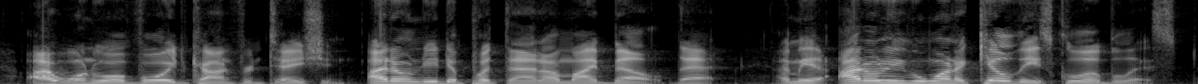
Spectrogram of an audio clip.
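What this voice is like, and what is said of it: Imitates another person's voice. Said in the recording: “my Alex Jones voice ... That's the best impression I can do for now.”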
